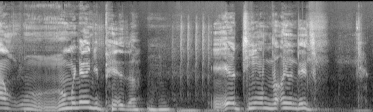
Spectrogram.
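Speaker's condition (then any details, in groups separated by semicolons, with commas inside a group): Cerebral palsy; speech not normal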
